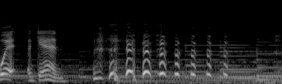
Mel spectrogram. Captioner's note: laughing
